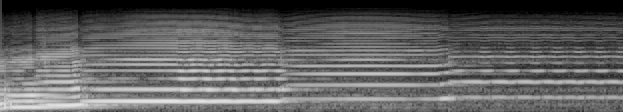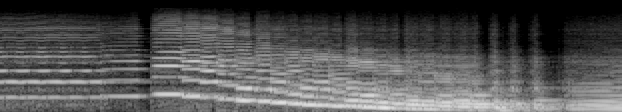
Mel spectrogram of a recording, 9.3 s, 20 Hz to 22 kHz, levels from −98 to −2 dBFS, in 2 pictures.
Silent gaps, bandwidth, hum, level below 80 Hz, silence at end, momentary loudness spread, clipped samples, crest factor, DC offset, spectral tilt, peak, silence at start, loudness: none; 12.5 kHz; none; -52 dBFS; 0 s; 14 LU; under 0.1%; 16 dB; under 0.1%; -5.5 dB/octave; -4 dBFS; 0 s; -20 LUFS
